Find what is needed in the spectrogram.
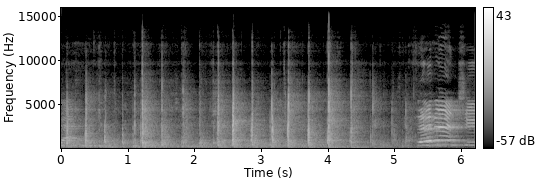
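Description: A quick, uneven run of taps and knocks on a wooden stage floor, about three a second, from children's feet stepping and stamping in a dance game. Children start singing again near the end.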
